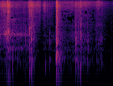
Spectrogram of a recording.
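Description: Folded paper and cardboard packing rustling and crinkling as it is drawn out of a card deck box by hand, with about four sharp crackles.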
